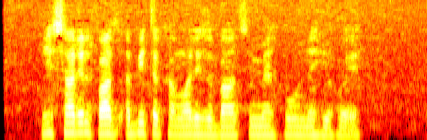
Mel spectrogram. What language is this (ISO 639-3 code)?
urd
